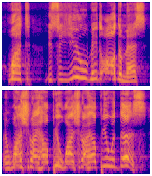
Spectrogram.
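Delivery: very high, loud incredulous shouting; re-enacted angry outburst at full volume; outraged dad. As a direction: yell at the kid in disbelief. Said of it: "I got even angrier".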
